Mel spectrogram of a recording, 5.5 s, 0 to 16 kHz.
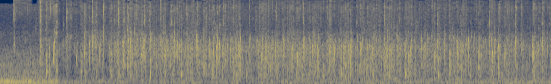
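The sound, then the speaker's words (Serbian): Applause opens the Beldocs festival in Belgrade, a dense, even burst of many hands clapping that holds steady from start to finish. “Ja bih hteo da otvorimo festival jednim aplauzom za sve goste koji nisu mogli da dođu zbog pandemije COVID-19.”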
